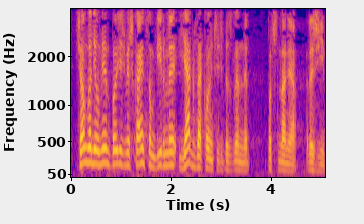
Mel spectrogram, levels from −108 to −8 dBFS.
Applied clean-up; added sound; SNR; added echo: none; none; none; none.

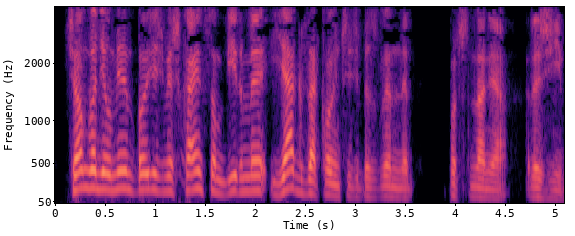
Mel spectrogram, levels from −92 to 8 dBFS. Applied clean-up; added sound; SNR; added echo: neural mask model Resemble Enhance denoiser.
